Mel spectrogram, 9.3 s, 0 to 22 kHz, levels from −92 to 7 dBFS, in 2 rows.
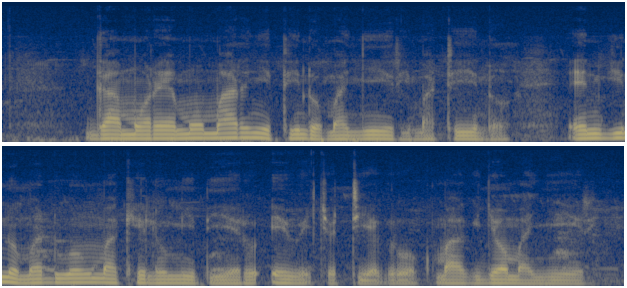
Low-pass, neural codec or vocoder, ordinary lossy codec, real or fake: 19.8 kHz; none; none; real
